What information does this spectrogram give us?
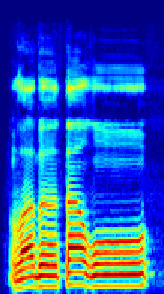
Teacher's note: با ساکن میں قلقلہ ہوگا · غین کو پر پڑھیں گے، غین حلق کے اوپر والے حصے سے ادا ہوگا، اس کو گاف کی طرح نہیں پڑھیں گے ، وَابْتَغُوا نہیں پڑھیں گے بلکہ اس کی آواز سافٹ ہوگی،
